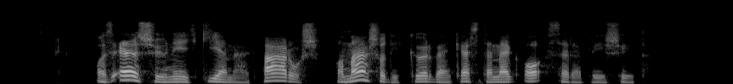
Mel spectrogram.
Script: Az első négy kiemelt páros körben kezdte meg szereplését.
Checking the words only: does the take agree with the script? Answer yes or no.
no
